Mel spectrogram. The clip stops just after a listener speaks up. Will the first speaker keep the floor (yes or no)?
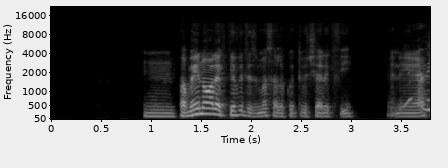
no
